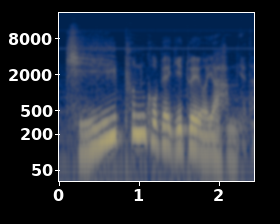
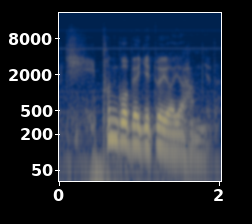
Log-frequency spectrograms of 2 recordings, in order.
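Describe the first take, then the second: No difference in how they are said.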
